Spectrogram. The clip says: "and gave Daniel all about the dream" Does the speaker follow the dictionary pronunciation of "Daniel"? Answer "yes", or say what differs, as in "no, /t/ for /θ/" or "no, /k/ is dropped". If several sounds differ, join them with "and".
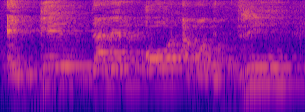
no, /n/ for /l/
